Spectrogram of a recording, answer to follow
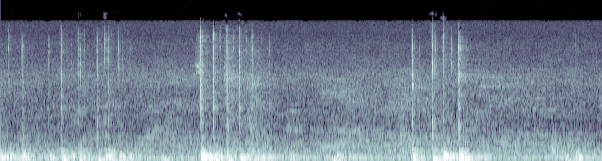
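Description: Faint typing on a laptop keyboard: three short runs of key clicks about two seconds apart, over a low steady hum.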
